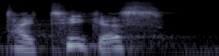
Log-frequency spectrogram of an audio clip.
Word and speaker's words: Tychicus: And his name is pronounced Tychicus.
